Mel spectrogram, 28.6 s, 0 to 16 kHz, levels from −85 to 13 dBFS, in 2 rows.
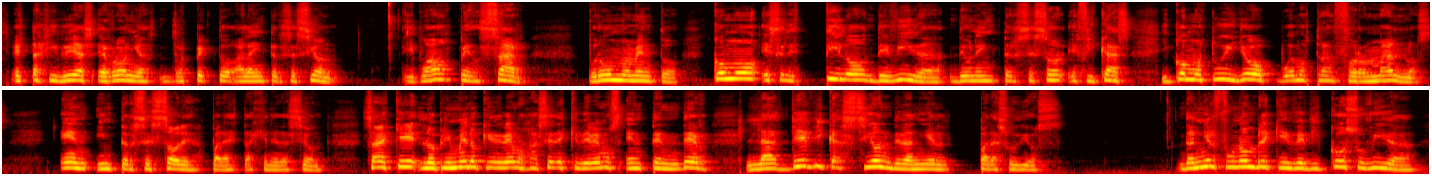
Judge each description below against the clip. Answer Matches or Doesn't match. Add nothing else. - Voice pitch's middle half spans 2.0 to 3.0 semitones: Doesn't match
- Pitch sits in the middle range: Matches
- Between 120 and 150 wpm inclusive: Matches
